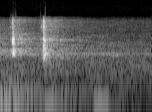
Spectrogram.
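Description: Two quick, crisp key clicks in close succession from a computer keyboard as the Ctrl Z undo shortcut is pressed, nearby and clear, with a quiet room afterward.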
